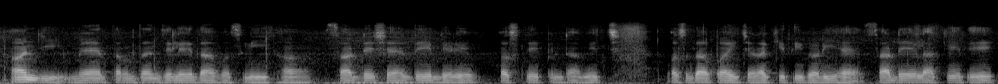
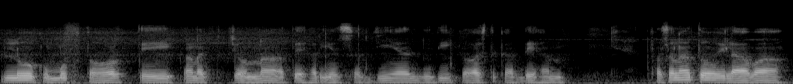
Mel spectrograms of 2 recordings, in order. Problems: none marked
